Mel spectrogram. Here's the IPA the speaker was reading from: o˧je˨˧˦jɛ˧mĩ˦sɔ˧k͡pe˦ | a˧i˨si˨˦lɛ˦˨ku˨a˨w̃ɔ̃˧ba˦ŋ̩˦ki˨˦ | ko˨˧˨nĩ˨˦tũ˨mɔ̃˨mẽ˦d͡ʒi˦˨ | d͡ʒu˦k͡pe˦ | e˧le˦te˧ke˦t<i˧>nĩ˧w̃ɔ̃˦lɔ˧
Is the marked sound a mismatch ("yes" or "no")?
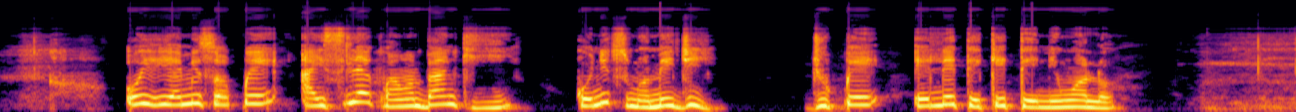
yes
